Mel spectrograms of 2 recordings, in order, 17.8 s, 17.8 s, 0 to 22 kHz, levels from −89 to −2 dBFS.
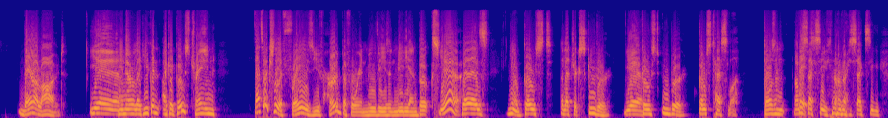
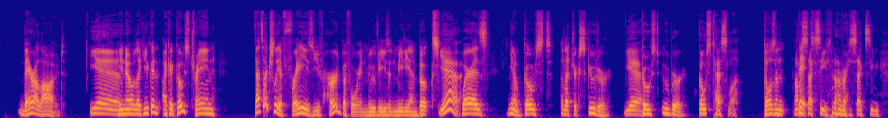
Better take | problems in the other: second | distortion; heavy; 24% of the sound clipped

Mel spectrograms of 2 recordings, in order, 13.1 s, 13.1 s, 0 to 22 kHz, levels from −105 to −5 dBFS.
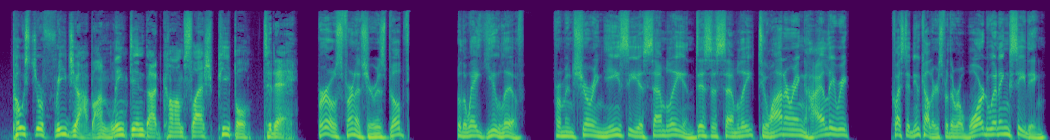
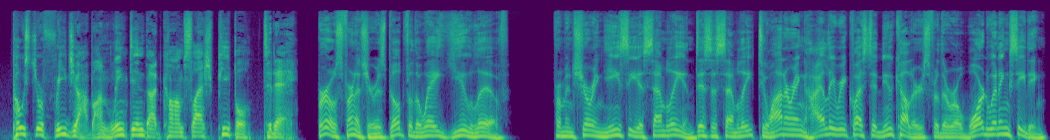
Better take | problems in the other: second | audio freezing; at 5 s for 0.5 s and at 11 s for 0.5 s

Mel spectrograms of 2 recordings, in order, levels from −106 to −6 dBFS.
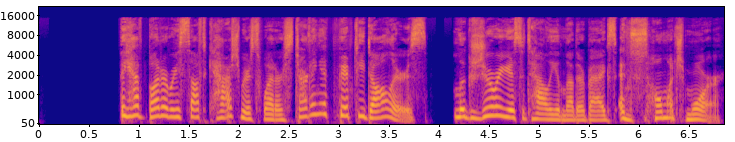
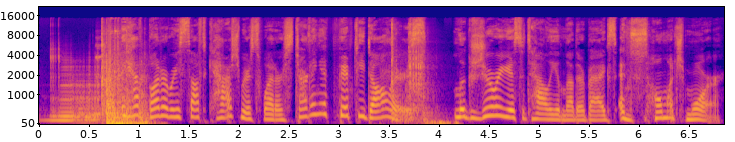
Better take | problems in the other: first | door banging; loud; at the start; peak 4 dB above the speech // door banging; noticeable; at 3.5 s; peak 1 dB below the speech

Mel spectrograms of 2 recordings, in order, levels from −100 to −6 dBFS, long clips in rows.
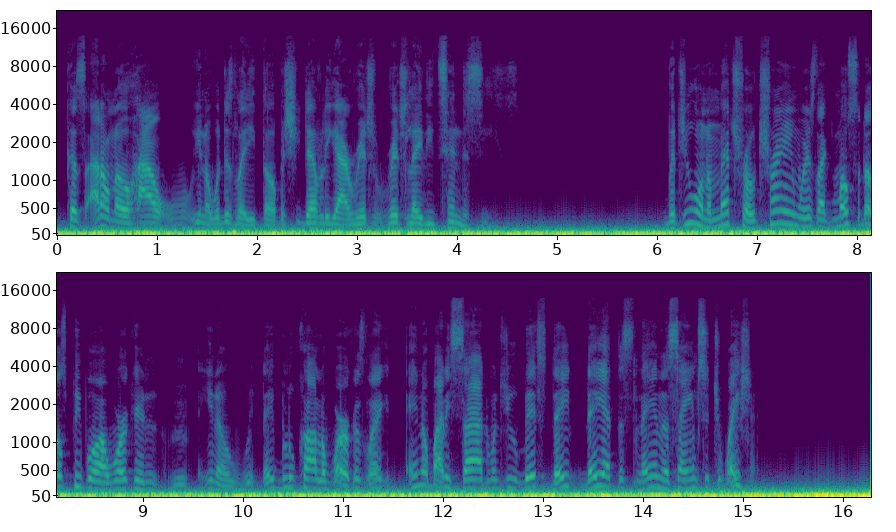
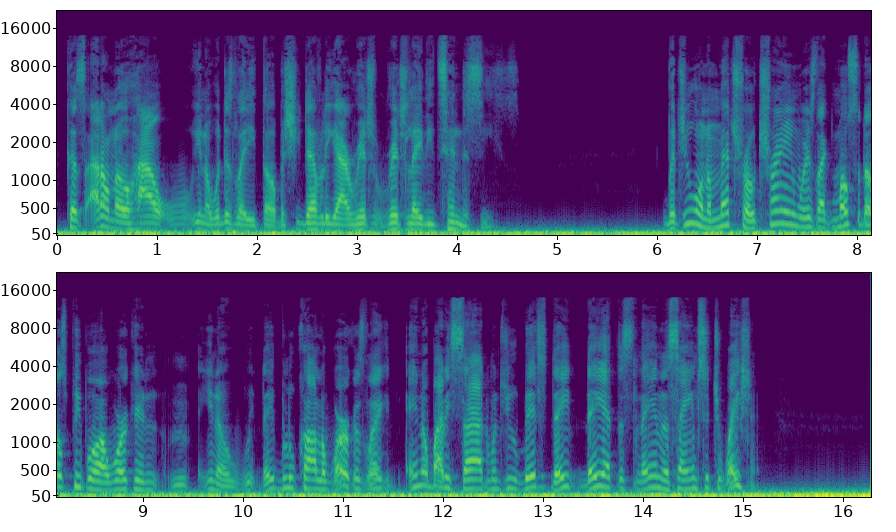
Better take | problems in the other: second | low rumble; loud; throughout; 6 dB below the speech; faint in the second

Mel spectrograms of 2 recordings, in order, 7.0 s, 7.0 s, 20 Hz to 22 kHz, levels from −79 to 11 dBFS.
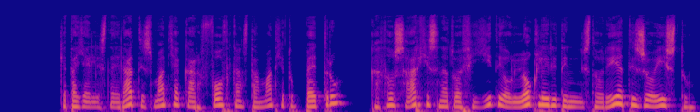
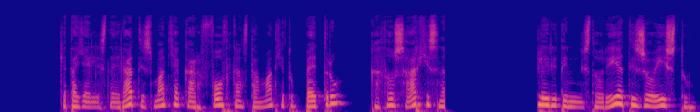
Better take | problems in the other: first | audio cutting out; at 4.5 s for 1 s

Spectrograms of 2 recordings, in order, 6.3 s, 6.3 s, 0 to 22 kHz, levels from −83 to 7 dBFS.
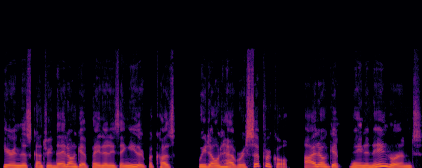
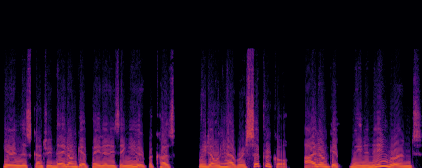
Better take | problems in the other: first | distortion; slight; 22% of the sound clipped

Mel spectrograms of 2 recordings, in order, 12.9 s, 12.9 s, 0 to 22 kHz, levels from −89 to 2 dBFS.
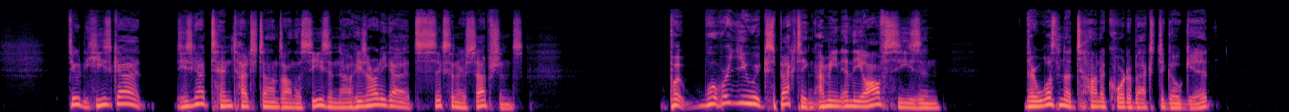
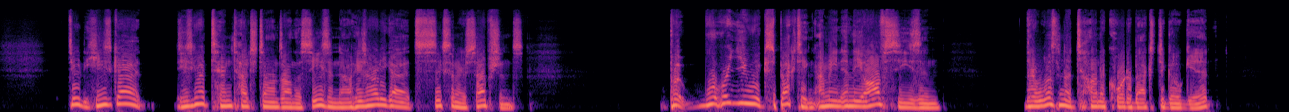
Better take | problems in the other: first | distortion; slight; 11% of the sound clipped

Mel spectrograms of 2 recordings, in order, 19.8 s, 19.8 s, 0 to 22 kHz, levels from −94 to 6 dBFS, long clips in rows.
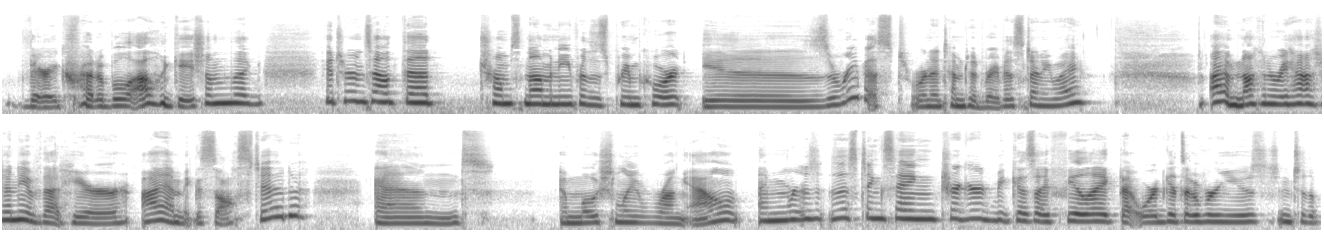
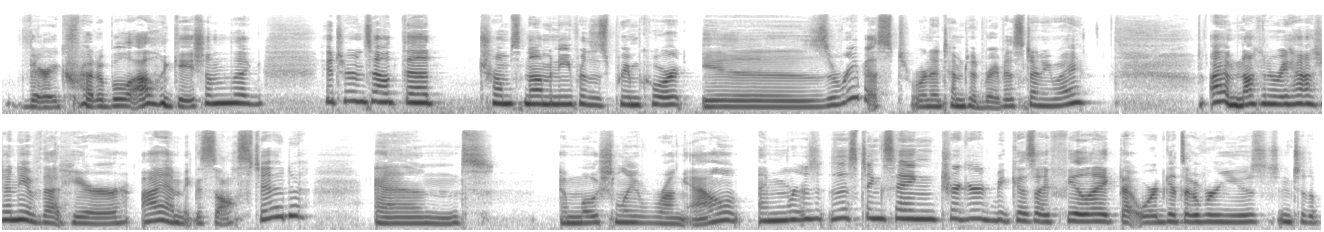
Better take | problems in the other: second | muffled; slightly; fading above 4 kHz

